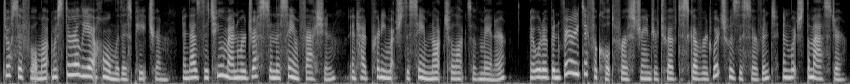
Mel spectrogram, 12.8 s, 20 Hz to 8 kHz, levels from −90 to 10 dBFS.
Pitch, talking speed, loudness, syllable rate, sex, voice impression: 245 Hz, 230 wpm, -17 LUFS, 6.0 syllables/s, female, feminine, slightly adult-like, cute, friendly, slightly sweet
